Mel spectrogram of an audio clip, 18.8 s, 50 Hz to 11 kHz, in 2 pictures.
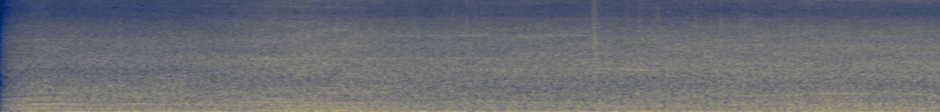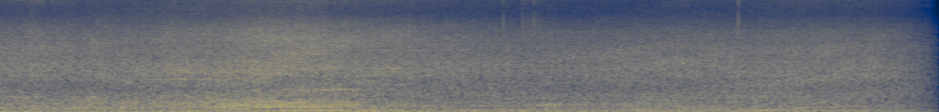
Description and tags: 39-Ruido fondo calles
animation, office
